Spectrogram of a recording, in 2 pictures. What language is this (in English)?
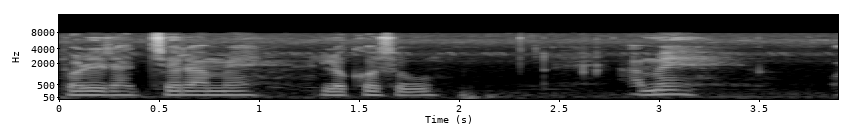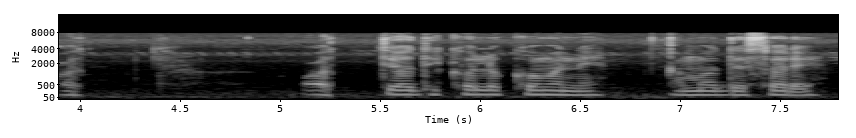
Odia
